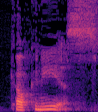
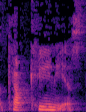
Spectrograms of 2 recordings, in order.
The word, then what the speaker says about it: calcaneus: Now another thing I want to look at is you've heard of calcaneus or calcaneus, depending on how you want to pronounce it.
